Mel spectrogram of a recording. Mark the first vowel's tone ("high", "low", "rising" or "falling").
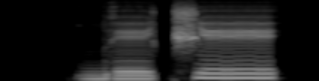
low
